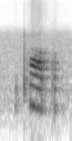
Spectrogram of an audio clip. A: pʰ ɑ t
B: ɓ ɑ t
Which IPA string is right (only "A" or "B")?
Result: A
